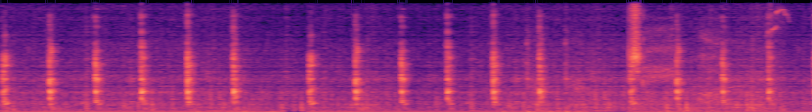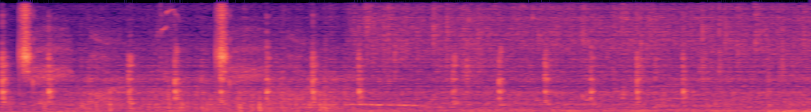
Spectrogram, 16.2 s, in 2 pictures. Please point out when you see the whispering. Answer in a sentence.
The whispering can be heard from 5.0 to 11.3 s.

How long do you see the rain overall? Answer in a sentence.
The rain can be heard for 16 seconds in total.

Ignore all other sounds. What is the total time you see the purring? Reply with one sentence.
You can't hear the purring here.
